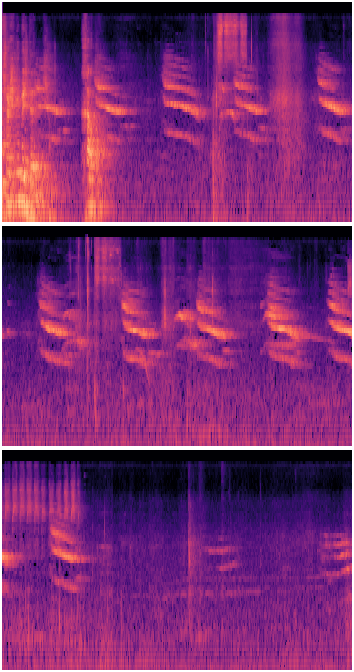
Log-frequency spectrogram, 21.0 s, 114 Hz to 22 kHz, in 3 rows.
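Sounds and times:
kittens meowing: 0.5 - 5.3, 6.3 - 11.6, 12.2 - 15.8.

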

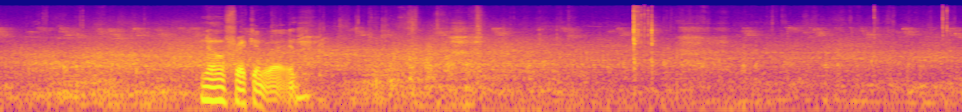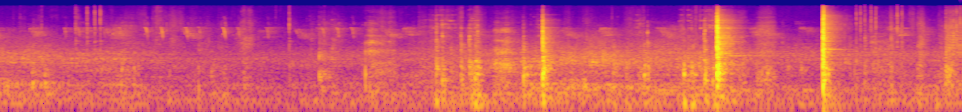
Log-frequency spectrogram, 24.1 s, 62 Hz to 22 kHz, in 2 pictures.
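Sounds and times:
metal tools clanking: 17.4 - 21.5
sharp metal bangs: 20.2 - 21.5, 22.3 - 22.8.

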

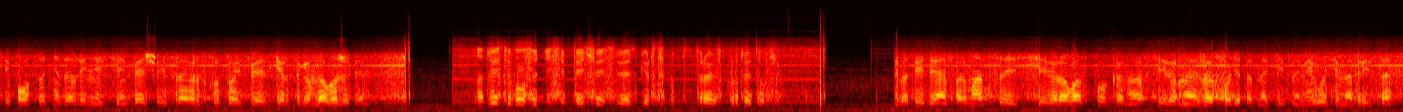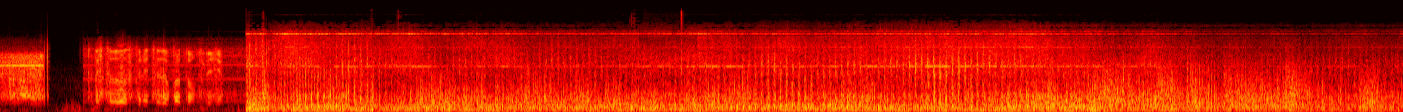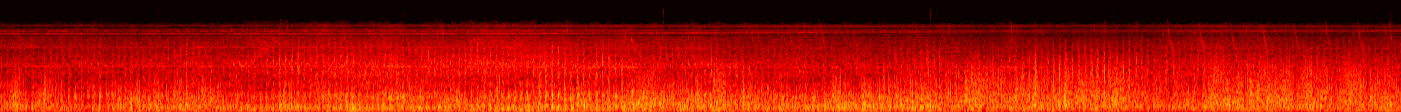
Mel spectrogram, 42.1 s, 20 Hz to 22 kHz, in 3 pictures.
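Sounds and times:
turbine engine whine: 0.0 - 42.0
helicopter rotors turning: 14.3 - 42.0.

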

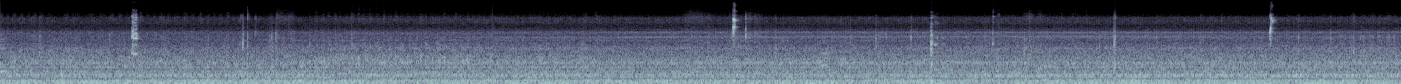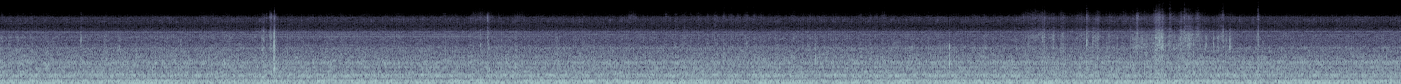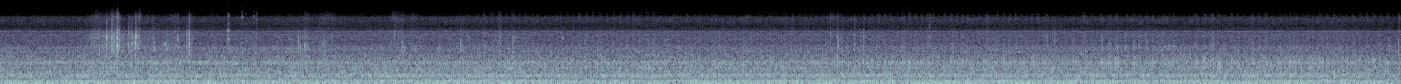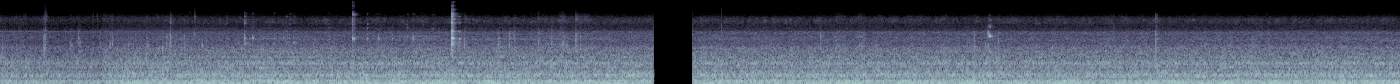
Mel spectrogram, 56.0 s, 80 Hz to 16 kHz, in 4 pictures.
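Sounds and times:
machine hum with high tone: 0.0 - 56.0.

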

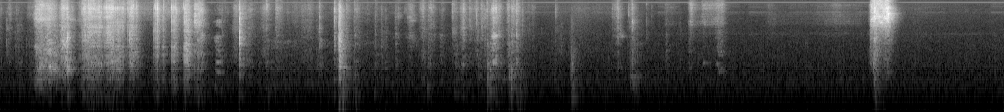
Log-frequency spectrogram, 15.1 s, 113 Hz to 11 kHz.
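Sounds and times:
rubbing and handling noises: 0.0 - 8.1.

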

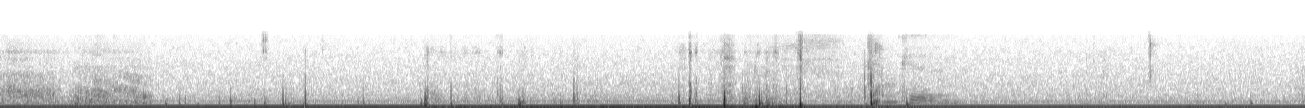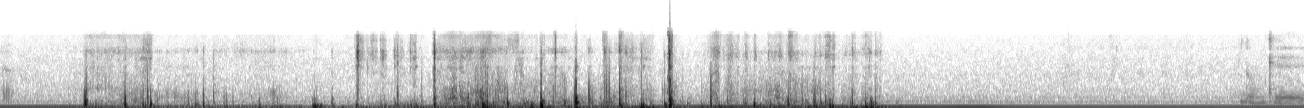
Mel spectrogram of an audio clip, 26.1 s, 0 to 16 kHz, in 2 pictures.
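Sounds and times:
microphone handling knocks and rubbing: 0.0 - 9.2, 12.0 - 22.0
steady low hum: 0.0 - 26.0.

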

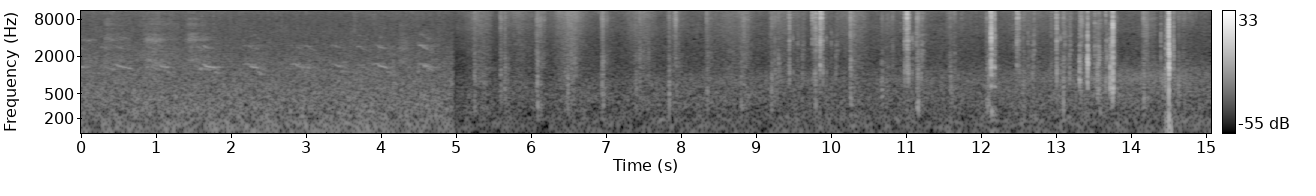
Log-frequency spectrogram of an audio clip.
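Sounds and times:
faint outdoor ambience: 0.0 - 15.0
headphones clicking and rustling: 7.8 - 14.9.

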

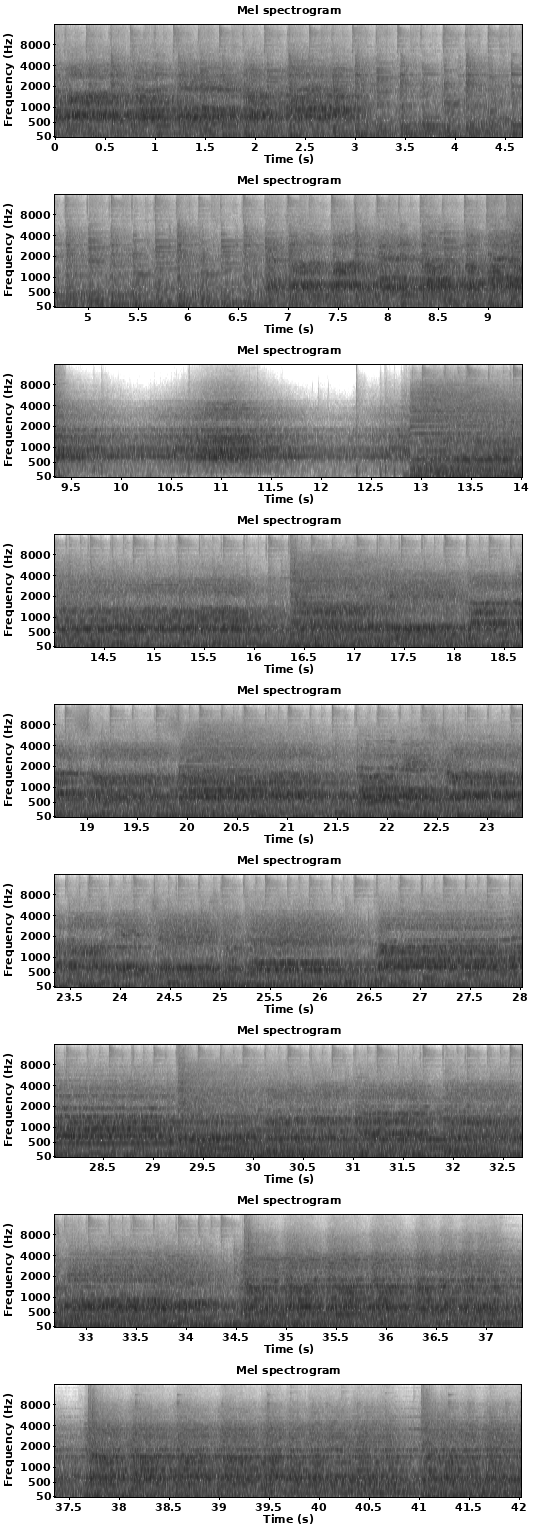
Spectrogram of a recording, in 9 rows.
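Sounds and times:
choir singing sustained chords: 0.0 - 42.0
steady low bass: 12.9 - 36.6.

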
